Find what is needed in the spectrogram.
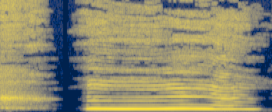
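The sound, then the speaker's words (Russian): A loud yawn from a woman roused early at her door: a breathy rush followed, after a short pause, by a long, steady voiced moan lasting under two seconds, heard alone. “Послышалась громкая зевота.”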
